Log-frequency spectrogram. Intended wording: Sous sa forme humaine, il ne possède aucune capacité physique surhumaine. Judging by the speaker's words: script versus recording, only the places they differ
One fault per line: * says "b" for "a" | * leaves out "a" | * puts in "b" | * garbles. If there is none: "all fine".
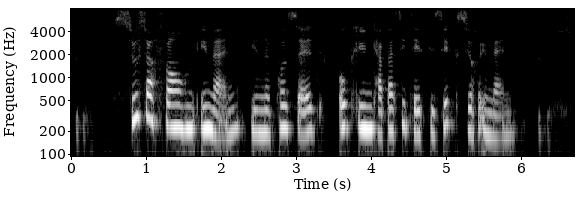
all fine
